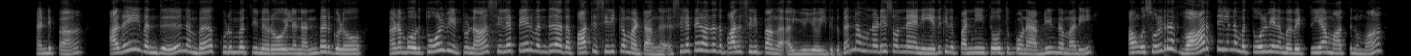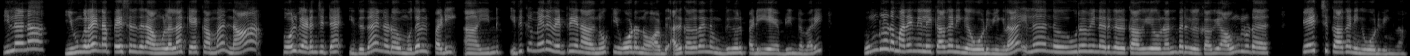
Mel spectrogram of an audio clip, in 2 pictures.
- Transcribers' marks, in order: other background noise
- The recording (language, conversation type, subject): Tamil, podcast, சிறிய தோல்விகள் உன்னை எப்படி மாற்றின?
